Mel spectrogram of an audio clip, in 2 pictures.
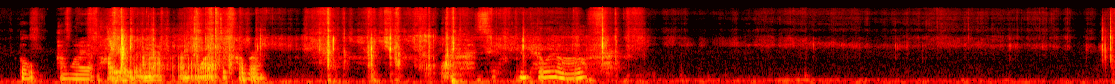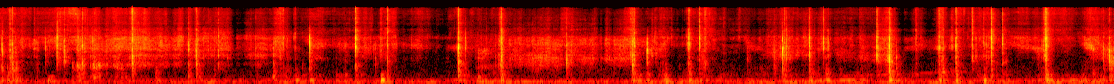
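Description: Sticker sheets and paper planner pages crinkling and rustling as stickers are peeled off their backing and pressed down by hand, in clusters of small crackles and clicks. A quiet pause of several seconds falls in the middle.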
